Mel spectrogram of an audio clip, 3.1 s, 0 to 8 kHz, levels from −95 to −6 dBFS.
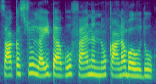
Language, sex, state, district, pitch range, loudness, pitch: Kannada, female, Karnataka, Bangalore, 210-245 Hz, -15 LUFS, 225 Hz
